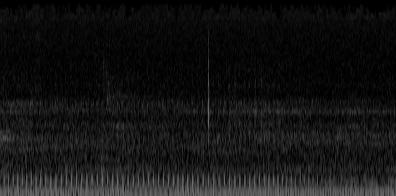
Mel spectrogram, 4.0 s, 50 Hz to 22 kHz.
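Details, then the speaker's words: 2008 Honda CRF450R single-cylinder, carbureted, cold engine idling cleanly with an even thump about four beats a second; air/fuel ratio about 13.5–13.7 at idle. "so if Ike started idling about thirteen point five thirteen point seven and this is on a Colt this is on a cold motor"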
